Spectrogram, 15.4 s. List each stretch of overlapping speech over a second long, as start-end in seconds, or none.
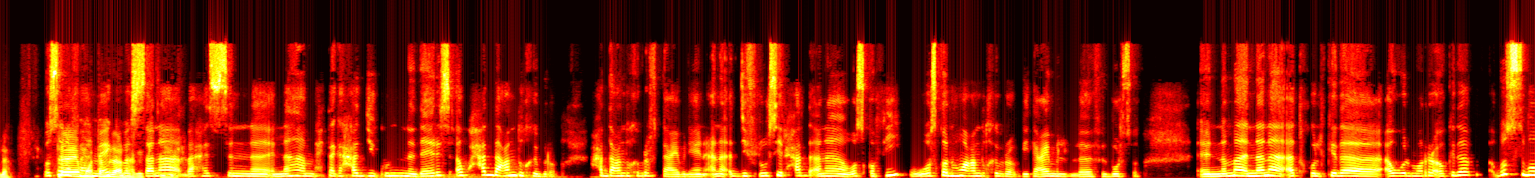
0.6-1.9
